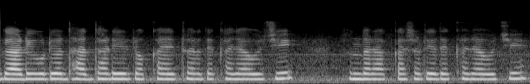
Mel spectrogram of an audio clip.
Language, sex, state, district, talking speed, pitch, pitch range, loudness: Odia, female, Odisha, Malkangiri, 115 wpm, 250 Hz, 245-255 Hz, -17 LUFS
